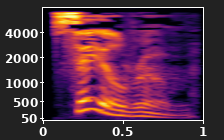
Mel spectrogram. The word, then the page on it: saleroom: British English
